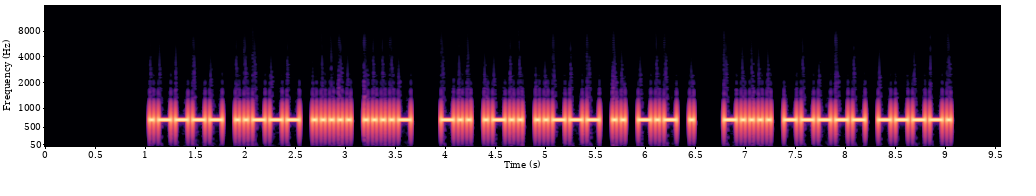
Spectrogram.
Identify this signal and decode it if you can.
Morse code, heard as a keyed tone, about 28 wpm, 700 Hz. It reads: 1254 DL2IKE 609
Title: Worked All Europe DX Contest - QTC Exchange - 28wpm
